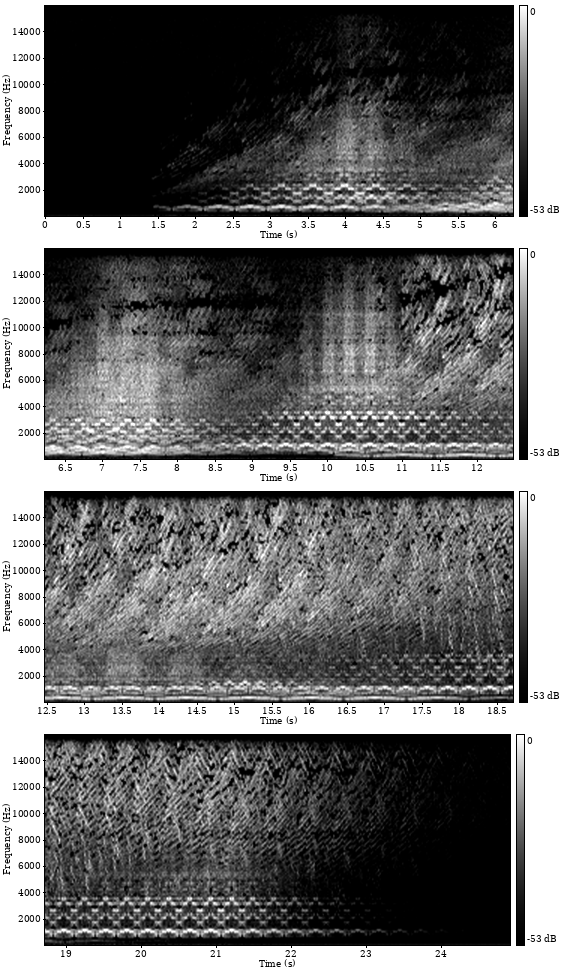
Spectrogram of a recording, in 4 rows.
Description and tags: Clean E minor chord (E-B-E-G-B-E)played on a Fender Stratocaster with noiseless pickups. Processed for a 'clean' sound through a DigiTech GSP2101 Artist Pro guitar processor. Recorded to a Boss BR-8.
analog, chord, clean, guitar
